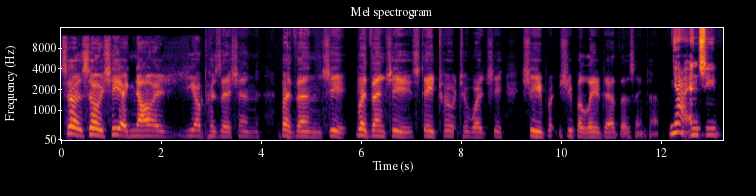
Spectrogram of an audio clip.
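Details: Man describing his own self-described speech impediment, type not named; stuttering.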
